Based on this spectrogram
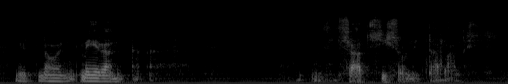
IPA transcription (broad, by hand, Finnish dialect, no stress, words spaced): nyt noin meiræn sɑtsis oli tɑʋɑlːisesti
